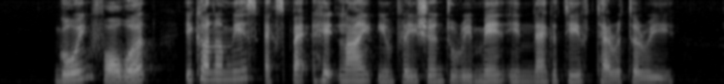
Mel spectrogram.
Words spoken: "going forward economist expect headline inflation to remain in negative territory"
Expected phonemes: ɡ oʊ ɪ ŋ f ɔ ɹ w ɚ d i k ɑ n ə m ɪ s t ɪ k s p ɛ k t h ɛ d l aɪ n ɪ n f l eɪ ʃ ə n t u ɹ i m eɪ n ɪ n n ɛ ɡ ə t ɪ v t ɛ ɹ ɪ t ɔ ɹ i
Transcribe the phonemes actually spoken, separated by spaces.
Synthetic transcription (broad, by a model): ɡ oʊ ɪ ŋ f ɔ w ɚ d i k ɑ n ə m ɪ s ɪ k s p ɛ k t h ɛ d l aɪ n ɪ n f l eɪ ʃ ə n t u ɹ i m eɪ n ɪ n n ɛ ɡ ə t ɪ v t ɛ ɹ ɪ t ɔ ɹ i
